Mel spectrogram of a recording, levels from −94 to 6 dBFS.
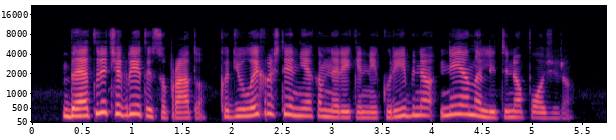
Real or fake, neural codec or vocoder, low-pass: real; none; 9.9 kHz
